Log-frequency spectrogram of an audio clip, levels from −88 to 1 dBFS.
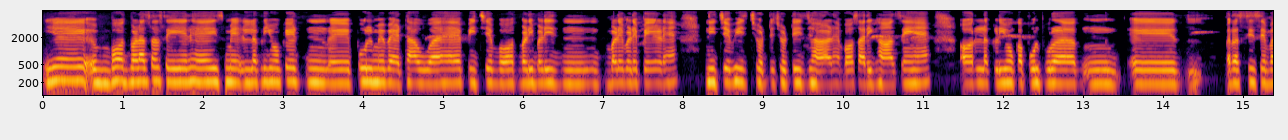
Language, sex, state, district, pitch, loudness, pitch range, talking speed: Hindi, female, Maharashtra, Nagpur, 200 Hz, -15 LUFS, 195-205 Hz, 180 wpm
